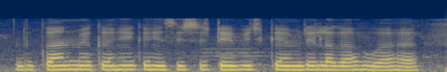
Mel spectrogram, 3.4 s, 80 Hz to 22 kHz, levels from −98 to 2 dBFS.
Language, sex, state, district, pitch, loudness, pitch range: Hindi, female, Jharkhand, Palamu, 215 Hz, -12 LUFS, 210-220 Hz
